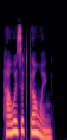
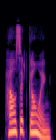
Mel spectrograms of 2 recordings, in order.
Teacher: Instead, "How is it going?" becomes "How's it going?" The is disappears, and the final G in going often softens. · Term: connected speech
